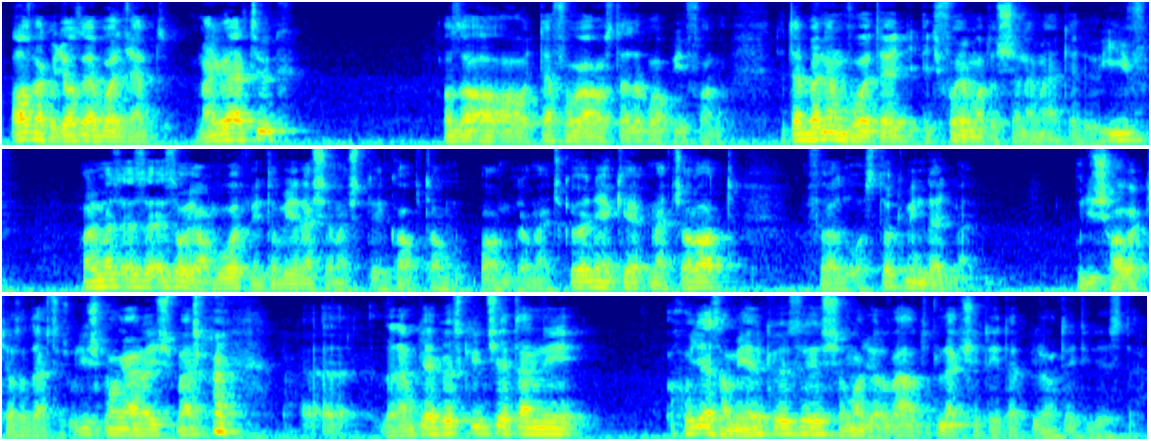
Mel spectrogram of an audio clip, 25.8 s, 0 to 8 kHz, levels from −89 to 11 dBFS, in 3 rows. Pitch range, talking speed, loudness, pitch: 85-120 Hz, 160 wpm, -30 LUFS, 105 Hz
